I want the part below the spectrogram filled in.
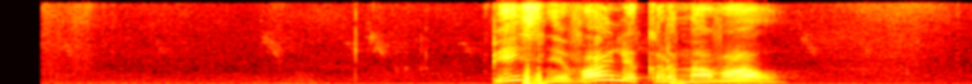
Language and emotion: Russian, positive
